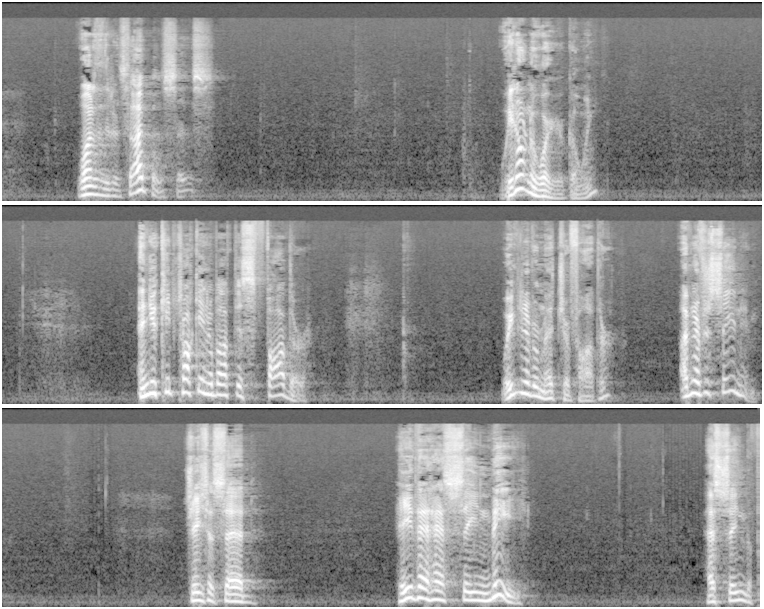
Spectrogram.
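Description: An elderly man speaks calmly into a microphone in short phrases with pauses, in an echoing hall.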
